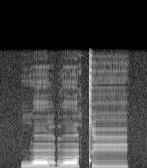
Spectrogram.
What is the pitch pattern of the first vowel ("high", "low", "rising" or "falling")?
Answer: high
